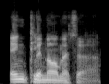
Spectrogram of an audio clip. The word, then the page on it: inclinometer: British English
